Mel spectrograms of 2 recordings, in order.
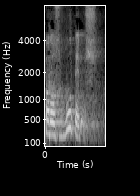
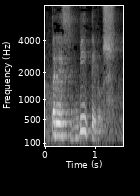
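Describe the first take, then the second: First: The vowel after 'presb-' sounds like 'u'. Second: The vowel after 'presb-' sounds like 'i'. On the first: "se lee prosbúteros" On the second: "se pronuncia como I"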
